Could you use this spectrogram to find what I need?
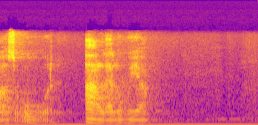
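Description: A man speaks through a microphone in an echoing room.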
